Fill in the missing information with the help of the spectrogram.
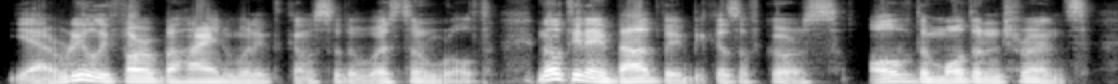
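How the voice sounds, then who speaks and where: A young man with a lowish voice tells a story from his own life in loose, slangy chat and keeps calling the listener bro. He is from Eastern Europe and speaks English as a second language. The sound is dry and close, with no room echo. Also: lively intonation, fairly quick, vocal fry, a little mellow. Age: young adult. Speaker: channel host. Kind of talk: casual storytelling monologue.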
